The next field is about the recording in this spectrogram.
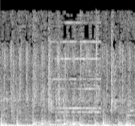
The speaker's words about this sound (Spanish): vamos a hablar una vez que deje de sonar mi teléfono.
